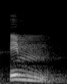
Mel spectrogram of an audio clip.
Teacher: انحباس المخرجك بقوة شفتين إم أغلق المخرج لا خروج لصوت لا خروج لصوت لكنه يخرج من الخيشوم · Term: بين الرخوي والشديد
